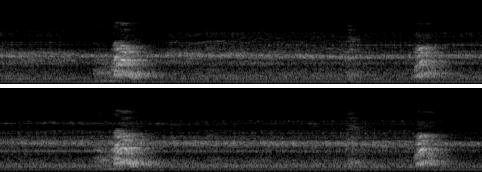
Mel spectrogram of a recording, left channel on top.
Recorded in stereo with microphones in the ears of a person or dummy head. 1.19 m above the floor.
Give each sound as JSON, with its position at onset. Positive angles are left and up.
{"t": 0.9, "sound": "a dog barking", "side_deg": 60, "distance_m": 2.5}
